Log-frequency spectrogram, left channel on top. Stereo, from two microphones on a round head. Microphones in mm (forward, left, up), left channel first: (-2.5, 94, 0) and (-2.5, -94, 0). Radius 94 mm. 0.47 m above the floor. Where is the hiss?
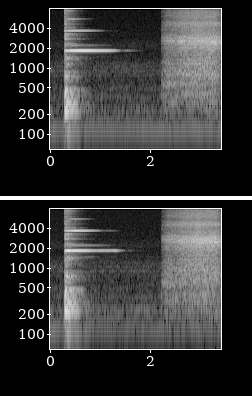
20° left (ahead or behind), 4 m.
